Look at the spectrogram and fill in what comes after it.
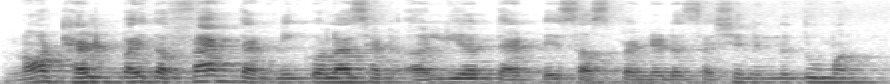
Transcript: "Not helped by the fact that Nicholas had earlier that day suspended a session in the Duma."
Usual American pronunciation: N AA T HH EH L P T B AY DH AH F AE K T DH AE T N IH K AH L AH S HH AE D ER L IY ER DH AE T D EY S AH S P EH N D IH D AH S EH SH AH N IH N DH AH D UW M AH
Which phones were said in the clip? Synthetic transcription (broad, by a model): N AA T HH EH L T B AY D AH F AE K T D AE T N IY K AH L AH S HH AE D ER L IY ER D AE T D EY S AH S P EH N D IH D AH S EH SH AH N IH N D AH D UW M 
